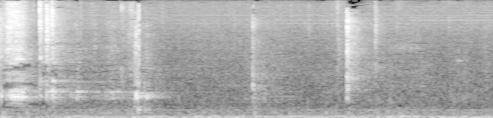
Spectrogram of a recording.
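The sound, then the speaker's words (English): A can of thick coconut milk is emptied into a pot, with a few sharp metallic clinks and taps of the can against the rim over a low kitchen hum, with no talking. “So you empty the can into it.”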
